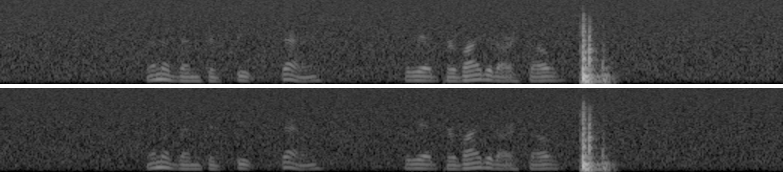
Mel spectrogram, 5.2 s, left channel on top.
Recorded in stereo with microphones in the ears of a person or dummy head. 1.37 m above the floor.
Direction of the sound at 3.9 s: 5° left (ahead or behind).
